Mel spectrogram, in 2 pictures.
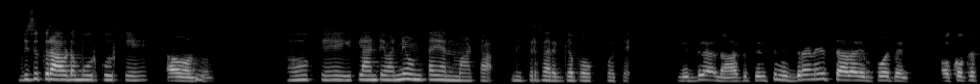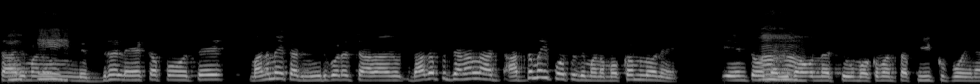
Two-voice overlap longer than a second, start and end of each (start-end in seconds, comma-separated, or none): none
